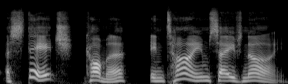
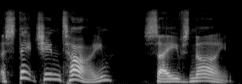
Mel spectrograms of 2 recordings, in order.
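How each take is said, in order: First: There is a break right after stitch. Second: Stitch runs straight on into in time.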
